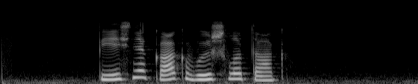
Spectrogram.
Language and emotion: Russian, neutral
